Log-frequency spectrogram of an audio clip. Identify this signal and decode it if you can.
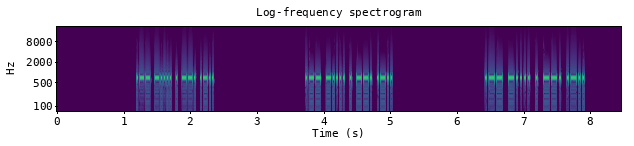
Morse code, heard as a keyed tone, about 45 wpm, 700 Hz. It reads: W6EGL W6EGL W6EGL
